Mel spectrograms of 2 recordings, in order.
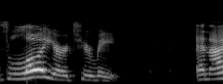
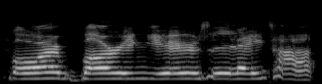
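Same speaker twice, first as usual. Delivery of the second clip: slow, drawn-out "Four boring years later"; mock cartoon time-card narration; SpongeBob time card; slower than usual. Shown as a demonstration. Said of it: "like a SpongeBob time card".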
